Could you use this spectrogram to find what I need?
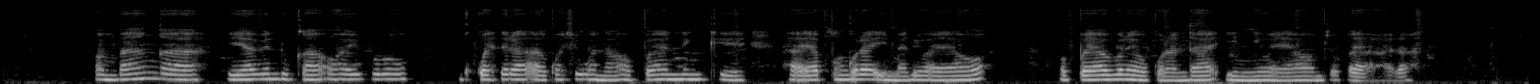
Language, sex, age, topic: Oshiwambo, female, 25-35, finance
